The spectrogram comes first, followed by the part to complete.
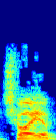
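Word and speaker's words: cholla: easy-to-use form so then you take something like Choya buds which is spelled CH o a CH o a ll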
